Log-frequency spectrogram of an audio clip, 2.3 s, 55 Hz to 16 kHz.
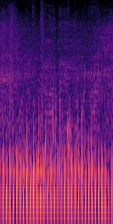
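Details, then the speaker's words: Dominar single-cylinder bike started after 16 months in storage, on the first try, jump-started from a Pulsar's battery because its own battery was weak: strong, even thumping at about ten beats per second with no misses. Normal idle. "They didn't have any battery with them, so this gentleman actually helped me with his Pulsar's battery to jumpstart my bike, and it's alive!"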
